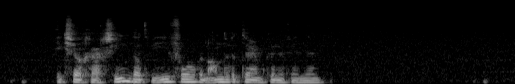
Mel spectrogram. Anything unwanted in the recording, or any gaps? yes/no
no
